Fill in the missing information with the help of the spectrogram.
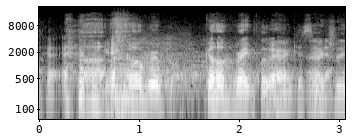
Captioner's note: chuckle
